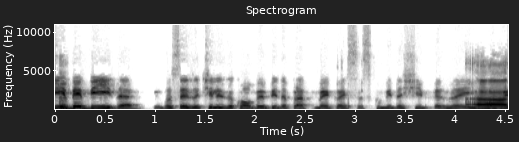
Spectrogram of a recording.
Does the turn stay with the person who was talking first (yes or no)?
no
